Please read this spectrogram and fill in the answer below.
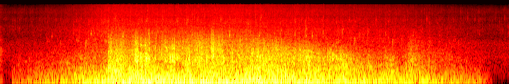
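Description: A long, deep roll of thunder with rain, swelling over the first two seconds and dying away near the end.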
